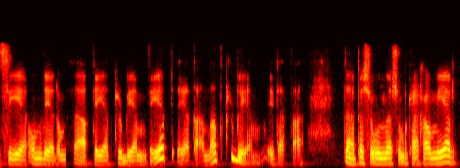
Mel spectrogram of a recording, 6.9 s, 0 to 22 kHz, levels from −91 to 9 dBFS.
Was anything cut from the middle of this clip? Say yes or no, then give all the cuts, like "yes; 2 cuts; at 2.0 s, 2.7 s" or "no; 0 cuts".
yes; 3 cuts; at 1.0 s, 2.2 s, 2.7 s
